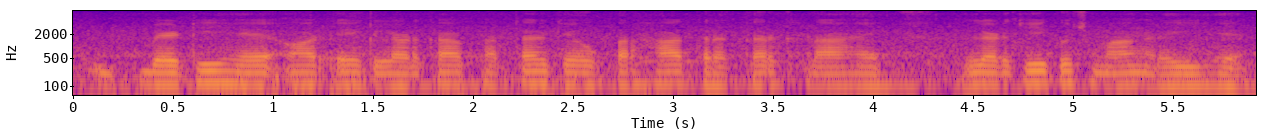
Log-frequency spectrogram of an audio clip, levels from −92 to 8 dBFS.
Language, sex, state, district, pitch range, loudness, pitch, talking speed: Hindi, male, Maharashtra, Nagpur, 105-115 Hz, -25 LUFS, 110 Hz, 170 wpm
